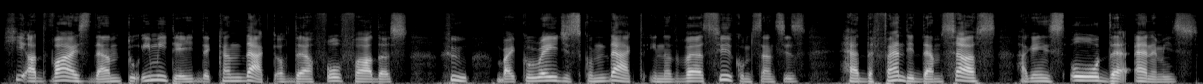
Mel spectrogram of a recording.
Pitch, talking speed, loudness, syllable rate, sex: 150 Hz, 120 wpm, -20 LUFS, 4.6 syllables/s, male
